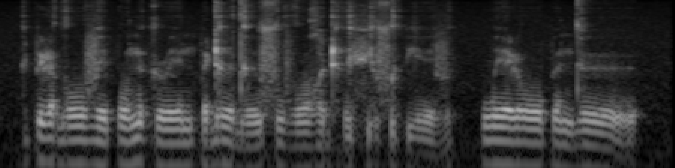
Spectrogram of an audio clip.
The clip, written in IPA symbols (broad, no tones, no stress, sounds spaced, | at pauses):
pʲ ɘ ɭ ʌ ɡ oː v e p o n ø k ɹ eː n p ɘ ɖ ɘː d ɘː sʷ ɘ v oː ʁʷ e ɖʱ ɘ fʲ ø sʷ ə pʲ e v | w eː ɭ oː p ø n d øː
